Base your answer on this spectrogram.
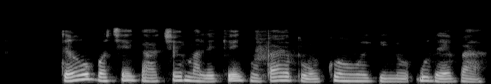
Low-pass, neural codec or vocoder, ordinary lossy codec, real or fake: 5.4 kHz; codec, 16 kHz, 16 kbps, FreqCodec, smaller model; none; fake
